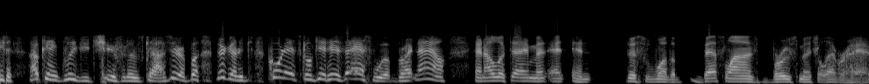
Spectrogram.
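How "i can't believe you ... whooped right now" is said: mock man's screaming, much higher. Retelling what a man in the crowd screamed during the match, imitating his screaming. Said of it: "he's screaming at us".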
